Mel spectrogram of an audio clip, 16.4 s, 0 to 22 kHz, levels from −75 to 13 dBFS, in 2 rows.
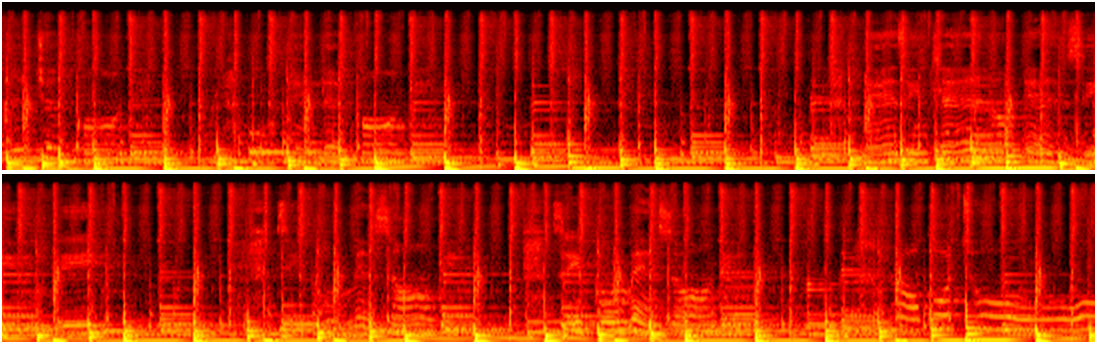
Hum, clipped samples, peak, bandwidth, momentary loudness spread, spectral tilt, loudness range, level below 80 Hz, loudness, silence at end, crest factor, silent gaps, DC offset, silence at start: none; under 0.1%; 0 dBFS; 17.5 kHz; 3 LU; -6 dB/octave; 1 LU; -18 dBFS; -18 LUFS; 0 s; 16 dB; none; under 0.1%; 0 s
